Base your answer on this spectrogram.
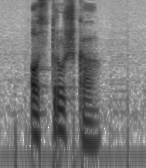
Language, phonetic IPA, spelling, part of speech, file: Polish, [ɔˈstruʃka], ostróżka, noun, Pl-ostróżka.ogg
